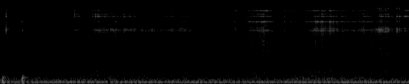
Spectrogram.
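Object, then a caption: Small glass jar holding seeds or grains. A small clear glass jar held in both hands is rotated and shaken, so a small amount of grains or seeds rattles inside, with fingertips possibly tapping the glass. The result is a quiet, steady, bright rattling hiss over a low hum, with a few slightly louder swells and no clear rhythm.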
